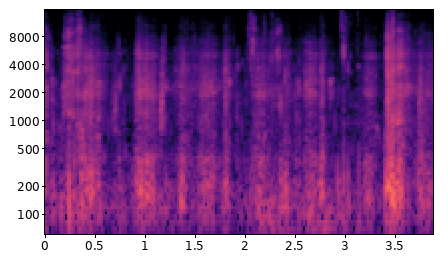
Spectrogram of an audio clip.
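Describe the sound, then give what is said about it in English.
Loud crunching of crispy guacamole-flavored snack chips being eaten, a steady run of chewing bursts with a sharper, louder crunch near the end, and no talking. “The crunch is so good on these suckers. It's a solid crunch.”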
